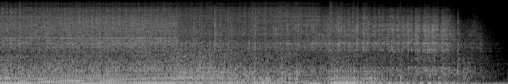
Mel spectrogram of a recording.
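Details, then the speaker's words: 1977 Triumph Dolomite not run in years, carburettors unadjusted, choke held by hand: runs rough and uneven on choke, then sags and dies within seconds once choke released and throttle applied; won't idle, stalls off choke. "right so we've got a bit of a problem here idling the car does not want to idle as soon as I let go of the choke and get on the throttle cuts out and this just kept happening"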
